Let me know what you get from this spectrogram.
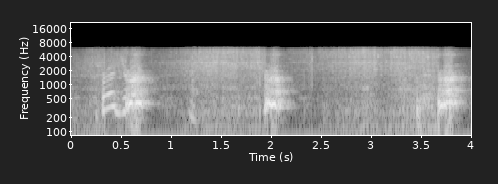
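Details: Chihuahua that loves chasing cars gives three separate sharp barks spaced over a few seconds, one preceded by a rising whine, with a steady background hiss.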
